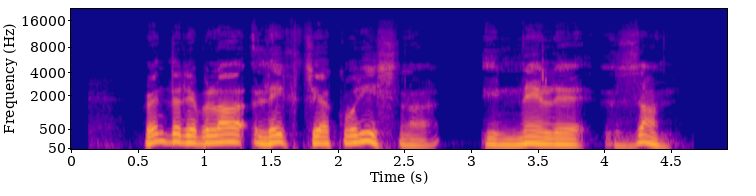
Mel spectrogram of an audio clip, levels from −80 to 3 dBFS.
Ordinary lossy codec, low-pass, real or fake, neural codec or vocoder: none; 19.8 kHz; real; none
